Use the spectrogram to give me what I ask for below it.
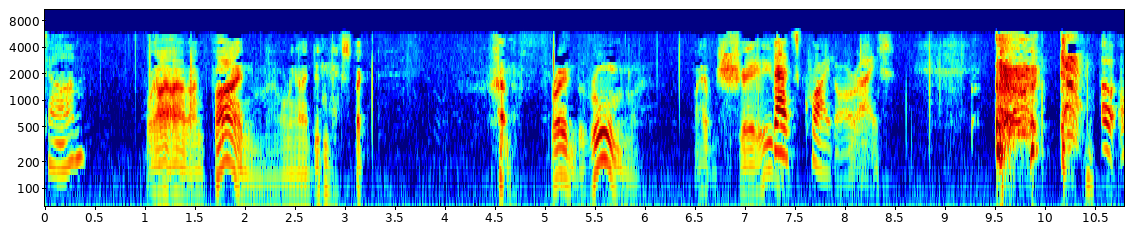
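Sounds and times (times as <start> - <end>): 
speech: 0.0 - 3.4, 4.4 - 8.6, 9.5 - 10.7
person coughing raspily: 9.5 - 10.5.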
